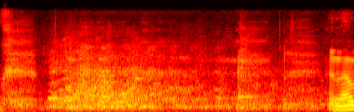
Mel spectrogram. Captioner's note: laughter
